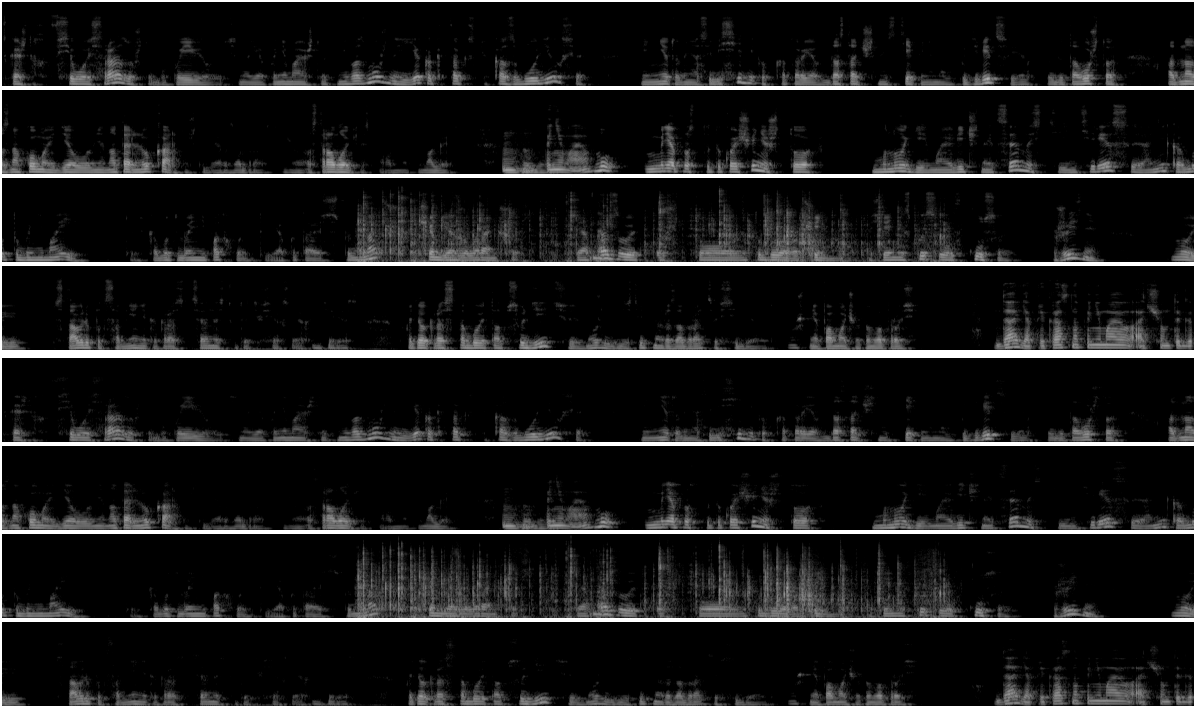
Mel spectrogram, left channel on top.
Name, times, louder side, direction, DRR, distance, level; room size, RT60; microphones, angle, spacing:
voice 1, 0.1-4.6 4.9-5.7 6.4-7.7 7.9-11.1 11.7-13.7 13.9-15.4 15.8-16.4 17.1-17.4 17.8-18.0 18.3-18.8 19.2-20.0 20.6-24.6 25.4-29.0 29.6-33.9 34.4-34.8 35.5-35.9 36.4-39.2 39.8-44.9, left 3 dB, 75° left, 0.7 m, -38 dB
voice 2, 16.9-17.8 29.7-29.9 45.5-47.6, left 3 dB, 25° left, 0.3 m, -35 dB
Crumpling crinkling, 27.4-33.4, right 4 dB, 30° right, 0.6 m, -39 dB
6.2 x 5.8 x 3.2 m
head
